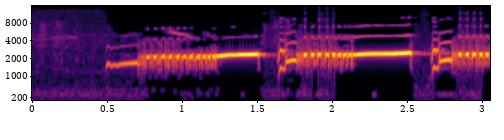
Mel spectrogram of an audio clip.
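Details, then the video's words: Displaying Terek sandpiper recorded 30 April 2019 in Russia's Oka Nature Reserve by the Pra river: rising notes lead into buzzy trilled whistles that smooth into long steady high tones, repeated in two linked phrases, quiet background. "Мородунка Xenus cinereus, токовые крики / Terek sandpiper song"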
